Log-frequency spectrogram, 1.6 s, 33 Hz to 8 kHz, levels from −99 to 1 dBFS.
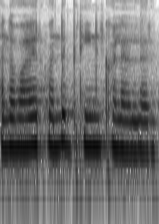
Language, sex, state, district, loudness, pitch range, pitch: Tamil, female, Tamil Nadu, Nilgiris, -13 LUFS, 210-225 Hz, 220 Hz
